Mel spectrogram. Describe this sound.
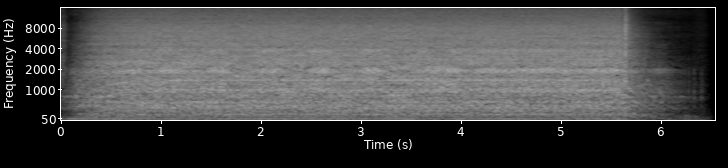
hairdryer popshield
Plastic hairdryer, recorded with pop shield.
appliance, bathroom, blowdryer, dryer, hair, hairdryer, plastic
